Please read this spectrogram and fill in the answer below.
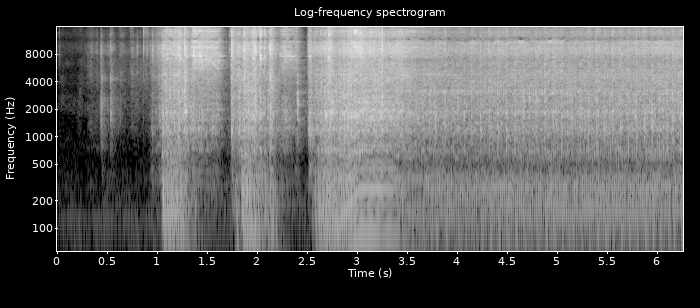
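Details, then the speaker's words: Troy-Bilt TB22 EC two-stroke weed eater during carburetor tune-up, low-speed screw turned in: a couple of pulls, then buzzy running that sags, struggles to hold idle and dies; low-speed mixture set too lean. "see it died right away so i'm going to open it a little bit more start it up again"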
